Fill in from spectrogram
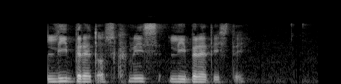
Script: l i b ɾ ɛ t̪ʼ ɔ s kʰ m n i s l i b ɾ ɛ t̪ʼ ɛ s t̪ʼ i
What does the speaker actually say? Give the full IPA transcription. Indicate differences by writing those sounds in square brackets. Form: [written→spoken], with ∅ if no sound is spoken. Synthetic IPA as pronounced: l i b ɾ ɛ t̪ʼ ɔ s kʰ m n i s l i b ɾ ɛ t̪ʼ [ɛ→i] s t̪ʼ i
